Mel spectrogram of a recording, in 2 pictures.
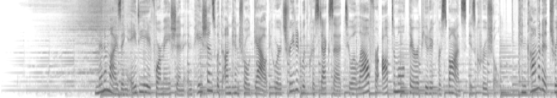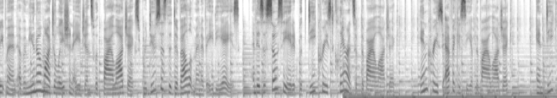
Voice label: medical narration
